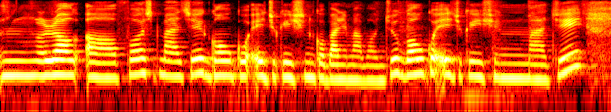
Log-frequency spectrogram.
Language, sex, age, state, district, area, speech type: Nepali, female, 30-45, West Bengal, Kalimpong, rural, spontaneous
